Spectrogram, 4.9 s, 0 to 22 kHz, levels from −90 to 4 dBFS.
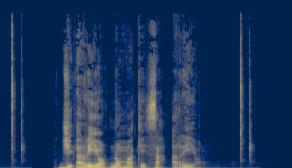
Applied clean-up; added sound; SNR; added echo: none; none; none; none.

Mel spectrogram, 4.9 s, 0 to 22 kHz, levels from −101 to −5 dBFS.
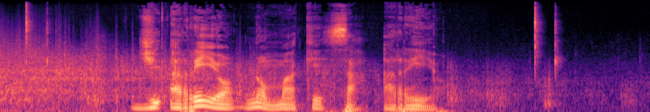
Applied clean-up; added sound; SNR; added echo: none; Thunder; 15 dB; none.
